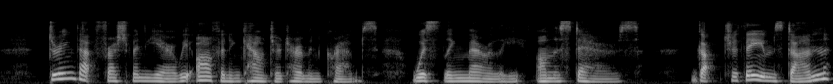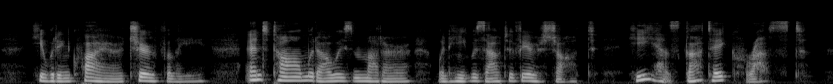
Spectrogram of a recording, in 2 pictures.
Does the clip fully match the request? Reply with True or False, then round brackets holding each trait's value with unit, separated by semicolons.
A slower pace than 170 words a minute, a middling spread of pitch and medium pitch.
True (135 wpm; 3.4 semitones; 150 Hz)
